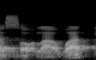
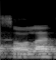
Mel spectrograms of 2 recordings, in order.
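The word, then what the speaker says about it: صلاة: hayawat, ini rentan dibaca sholawat, ini rentan dibaca apa? Zakawat. Ya, makanya kaidah ini yang harus kita pahami. Jadi sekali lagi kata hayat, sholat, zakat atau yang semisalnya itu tanda panjangnya bukan menggunakan alif tapi menggunakan apa?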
